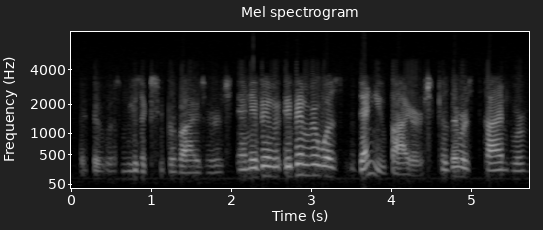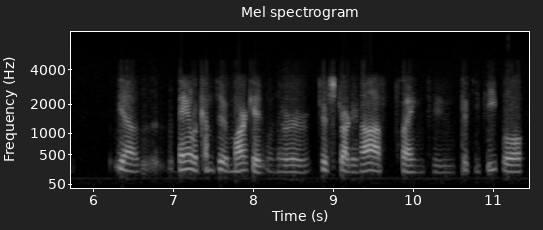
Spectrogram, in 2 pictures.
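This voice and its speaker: A man who runs a record label, answering interview questions in a measured way, with frequent "you know" fillers. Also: fairly low pitch, gravelly, no echo, narrow, tinny audio.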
